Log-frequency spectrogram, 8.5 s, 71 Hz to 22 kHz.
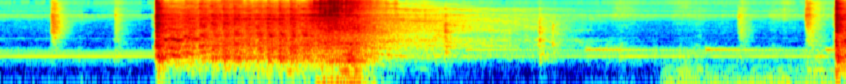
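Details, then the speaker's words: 2008 Chevrolet Suburban, first start attempt of new engine, battery freshly charged: about two seconds of cranking that never catches; no fuel smell at injectors, suspected not getting fuel, possibly fuel pump not upgraded. "I think it's just fuel. Actually, it's not getting fuel."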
